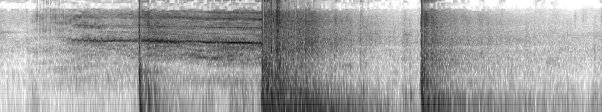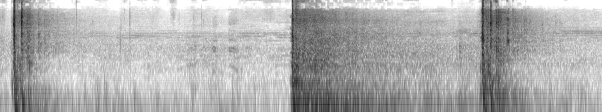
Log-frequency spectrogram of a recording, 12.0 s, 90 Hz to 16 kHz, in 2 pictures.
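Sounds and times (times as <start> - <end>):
firework whistling hiss: 0.4 - 3.5
firework crack: 0.6 - 7.0, 8.9 - 11.8.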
